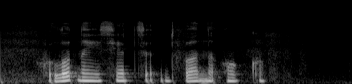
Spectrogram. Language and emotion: Russian, neutral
